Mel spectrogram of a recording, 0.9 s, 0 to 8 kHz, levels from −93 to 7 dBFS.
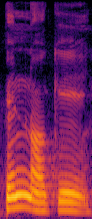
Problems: background sounds at intervals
